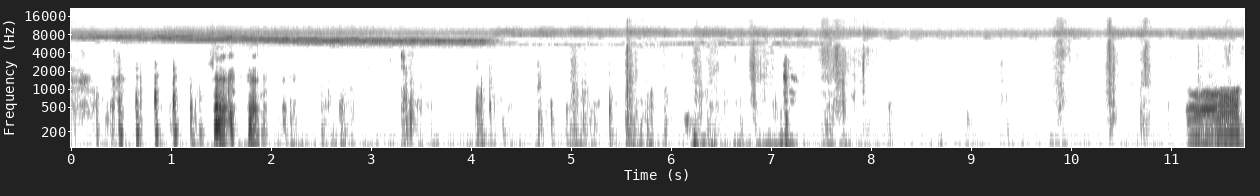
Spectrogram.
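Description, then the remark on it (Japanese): Many cicadas buzz in a steady, high-pitched drone that fills the whole scene outdoors, with scattered clicks and rustling footsteps breaking through the constant hum. “セミすげえいる。”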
